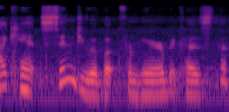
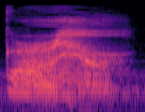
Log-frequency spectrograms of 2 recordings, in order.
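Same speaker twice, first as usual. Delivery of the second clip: very low, rolling growl; growling tiger; 13 semitones lower than usual. Acted. Tiger stuck in deep hole, low growl. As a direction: growl the word itself, drawn out.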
